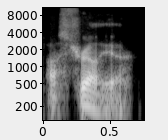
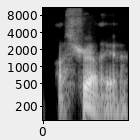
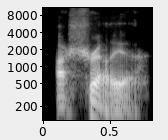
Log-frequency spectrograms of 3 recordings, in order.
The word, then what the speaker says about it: Australia: you can kind of just make it into an sh australia australia that's fine can i completely drop the s australia australia no that one does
